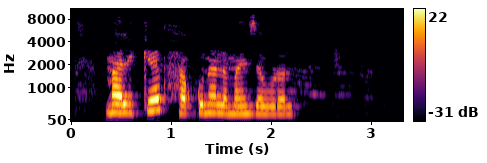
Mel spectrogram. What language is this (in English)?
Pashto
